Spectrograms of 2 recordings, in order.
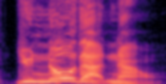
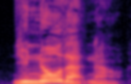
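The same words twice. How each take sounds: First: Slower, higher and louder, leaning on "know"; emphatic. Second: Said in the usual way. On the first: Shown as a demonstration. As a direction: press "You know that now" home to the congregation.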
